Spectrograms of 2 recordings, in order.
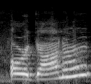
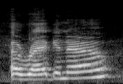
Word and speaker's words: oregano: got going we need oregano if you're watching this in America I think you pronounce it a ragano anywh who Stone meal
